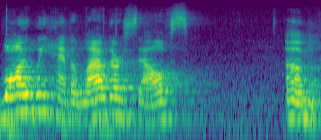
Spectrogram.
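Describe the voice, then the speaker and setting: A woman speaks at a medium pitch. Noticeable background noise and audible room echo fill the recording. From Norway, Oslo. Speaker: philosophy professor. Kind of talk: academic conference talk. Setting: conference. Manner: hesitant, many ums.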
